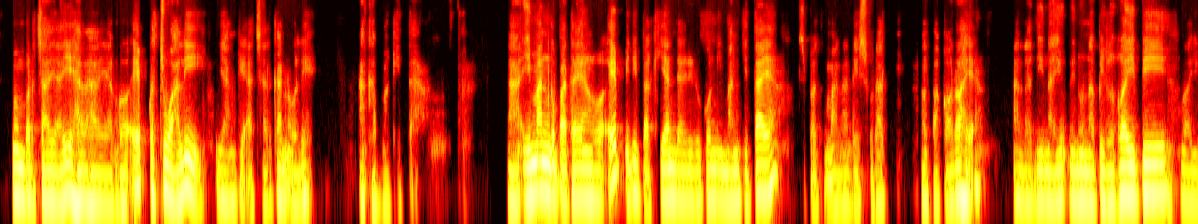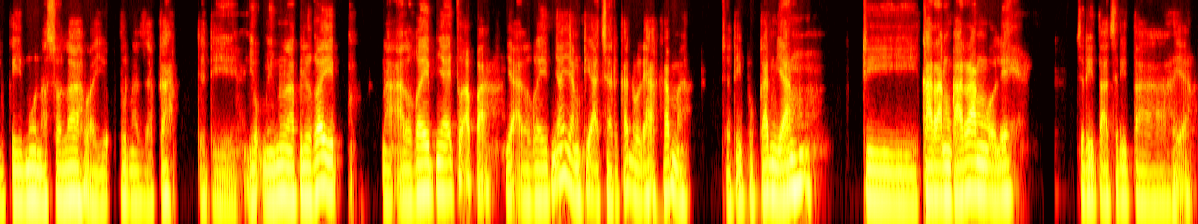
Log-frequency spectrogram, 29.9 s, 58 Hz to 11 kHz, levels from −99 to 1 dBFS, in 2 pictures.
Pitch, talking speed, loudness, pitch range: 105 Hz, 110 wpm, -17 LUFS, 100-115 Hz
